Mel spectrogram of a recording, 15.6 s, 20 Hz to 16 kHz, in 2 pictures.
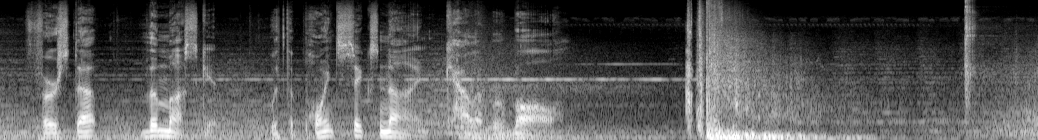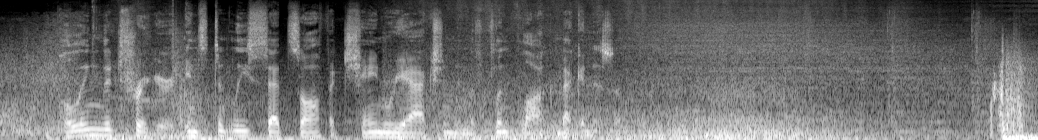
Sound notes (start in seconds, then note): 0.0 tense music; 5.2 musket blasts; 7.2 trigger clicks; 12.8 ignition whooshes; 15.3 ignition blasts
